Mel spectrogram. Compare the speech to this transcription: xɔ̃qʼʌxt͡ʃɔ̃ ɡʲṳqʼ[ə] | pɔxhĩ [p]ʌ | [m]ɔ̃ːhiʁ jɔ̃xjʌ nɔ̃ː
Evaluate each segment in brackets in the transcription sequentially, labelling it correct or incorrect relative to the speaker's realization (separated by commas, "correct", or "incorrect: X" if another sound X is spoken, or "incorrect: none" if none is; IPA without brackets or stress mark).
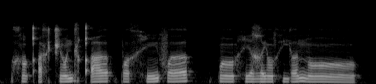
incorrect: ʌ, incorrect: f, incorrect: p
